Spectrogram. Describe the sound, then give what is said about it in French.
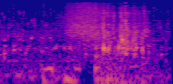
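A soft, steady trickle of a sacred forest stream during a ritual purification ceremony, a continuous burbling wash with a few brief bright plinks near the middle, fairly quiet, with no voices. “Nos grands ancêtres avec ces trois grains de riz jetés dans le ruisseau sacré, que le mal disparaisse.”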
